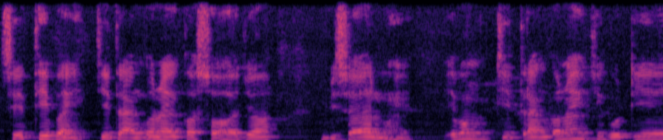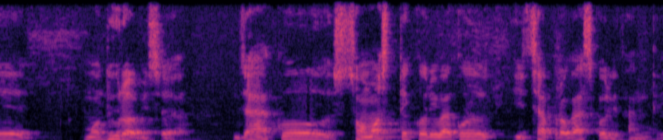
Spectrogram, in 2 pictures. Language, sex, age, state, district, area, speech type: Odia, male, 18-30, Odisha, Nuapada, urban, spontaneous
